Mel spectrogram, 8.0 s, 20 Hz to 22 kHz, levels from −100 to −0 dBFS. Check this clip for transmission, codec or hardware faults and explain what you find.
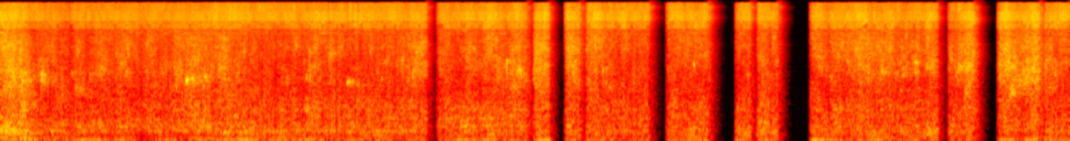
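The clip has network transmission faults: two bursts of packet loss, a stretch of repeated packet loss, two likely long network dropouts and one short concealed packet loss. No codec or hardware faults are evident.

Burst of packet loss, 3.20 to 3.31 s and 7.04 to 7.14 s: each time about 80 ms of consecutive packets failed to arrive in time. The receiver extended the preceding sound for roughly 75 ms, fading it, so a held buzz or dimming hiss sits where audio should be, then playback resumes with that portion gone.

Repeated packet loss (robotic sound), 3.96 to 5.71 s: packets went missing six times in quick succession, the longest gap about 0.2 s, and about a third of this span is patched by continuing the last sound. That makes the audio choppy, with pieces dropping out.

Long network dropout, 5.84 to 6.11 s and 7.31 to 7.51 s: a likely stall in delivery left about 0.24 s and about 0.16 s unreceived. 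The extended sound fades into silence for about 120 ms and 40 ms respectively before the audio returns further on.

Short concealed packet loss, 7.80 to 7.87 s: roughly 40 ms never reached the decoder. The receiver papered over it by continuing the previous sound and blending back into the real signal, heard as a brief smear or wobble.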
